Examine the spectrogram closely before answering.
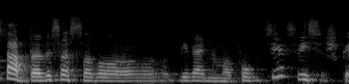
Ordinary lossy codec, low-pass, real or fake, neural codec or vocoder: Opus, 16 kbps; 9.9 kHz; real; none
